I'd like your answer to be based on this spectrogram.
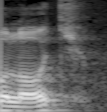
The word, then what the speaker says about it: loď: Ale pak ještě existuje slovo loď. Loď, což se píše z dě, ale čte se to jako tě.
